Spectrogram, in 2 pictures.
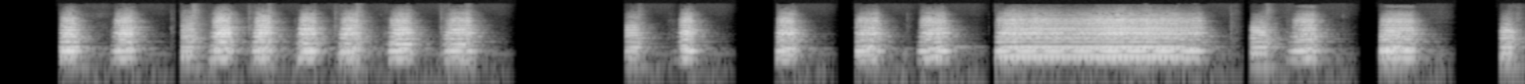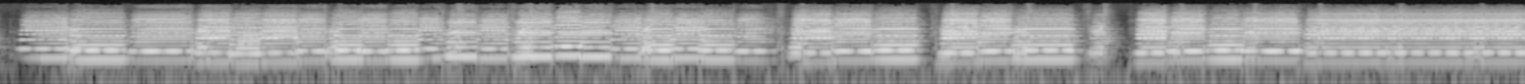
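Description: Piano accordion played in halting practice: short detached chords broken by pauses for the first half, then a continuous melody over sustained lower notes from about halfway, closing on a long held chord.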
